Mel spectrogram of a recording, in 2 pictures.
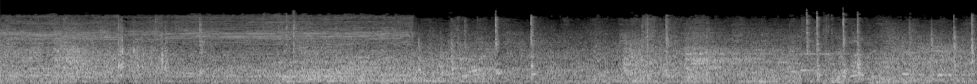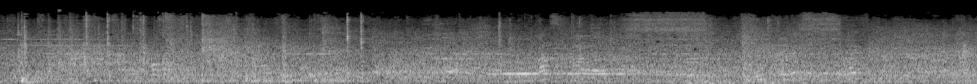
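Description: Busy factory hall noise: indistinct voices over a steady background din, with many short clicks and knocks through the middle of the stretch.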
